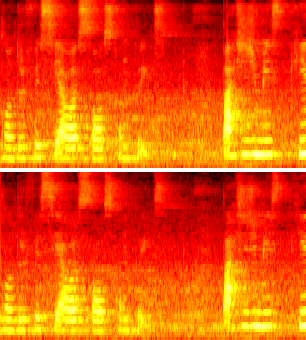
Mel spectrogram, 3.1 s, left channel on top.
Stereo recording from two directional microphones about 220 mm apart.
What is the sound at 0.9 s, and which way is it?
Speech, 25° left (ahead or behind).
